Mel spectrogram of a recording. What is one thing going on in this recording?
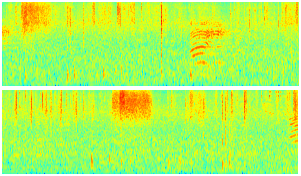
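Rackets strike a soft tennis ball in a rally, with sharp pops.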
